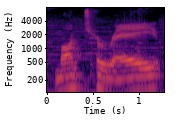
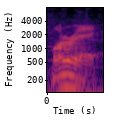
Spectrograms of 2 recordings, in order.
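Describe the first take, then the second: First: The T sound is clearly pronounced. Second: The T sound is dropped. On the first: The speaker calls it wrong. "we would never never say like" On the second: The speaker calls it right. "It's like"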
